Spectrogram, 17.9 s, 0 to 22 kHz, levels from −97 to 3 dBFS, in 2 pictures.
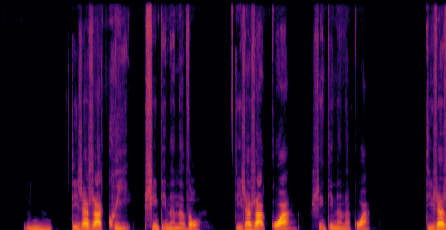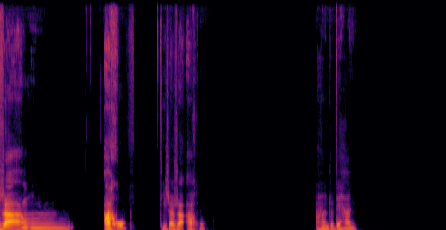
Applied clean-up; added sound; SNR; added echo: neural mask model Resemble Enhance denoiser.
